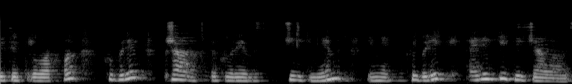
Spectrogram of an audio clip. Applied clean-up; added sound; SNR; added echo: neural mask model DeepFilterNet 3.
